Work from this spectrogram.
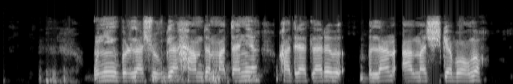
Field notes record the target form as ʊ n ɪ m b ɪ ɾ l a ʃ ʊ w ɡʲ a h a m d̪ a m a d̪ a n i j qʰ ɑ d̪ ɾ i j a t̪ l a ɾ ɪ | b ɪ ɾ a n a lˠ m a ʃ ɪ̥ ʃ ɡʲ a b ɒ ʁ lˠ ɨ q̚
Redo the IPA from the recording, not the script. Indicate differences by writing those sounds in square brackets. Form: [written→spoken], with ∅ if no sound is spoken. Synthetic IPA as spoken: ʊ n ɪ [m→ŋ] b ɪ ɾ l a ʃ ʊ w ɡʲ a h a m d̪ a m a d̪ a n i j qʰ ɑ d̪ ɾ i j a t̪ l a ɾ ɪ | b ɪ [ɾ→l] a n a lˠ m a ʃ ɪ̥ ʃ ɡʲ a b ɒ ʁ lˠ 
